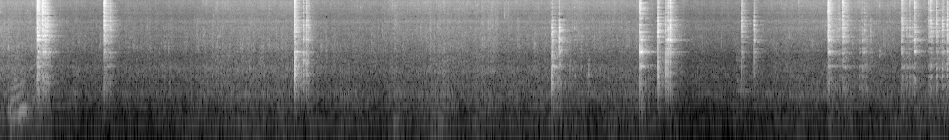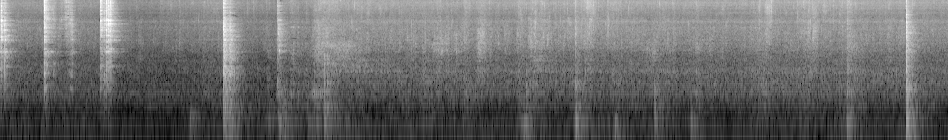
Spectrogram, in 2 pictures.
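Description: Slotted metal spatula scraping and clacking against a plate as diced potatoes and carrots are pushed into a frying pan, with about a dozen sharp knocks in the first half. In the second half the spatula stirs the pan with small ticks over a faint steady sizzle.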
